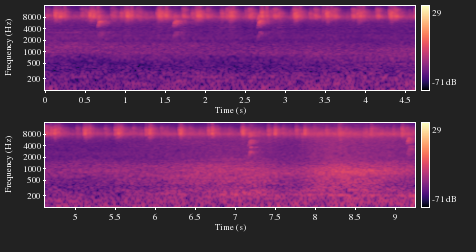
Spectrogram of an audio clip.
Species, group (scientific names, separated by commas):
Yoyetta australicta, Cicadidae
